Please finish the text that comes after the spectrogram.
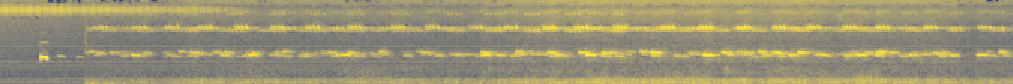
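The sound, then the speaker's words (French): A chorus of midwife toads gives short, pure, high-pitched whistling notes, repeating steadily and overlapping throughout, over a low continuous rumble. A brief click sounds near the start. “Ah, j'ai presque envie de vous passer le concerto en mi mineur pour crapaud accoucheur.”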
